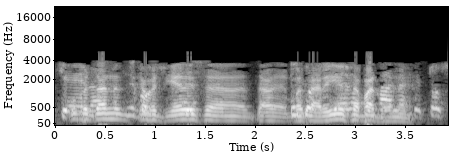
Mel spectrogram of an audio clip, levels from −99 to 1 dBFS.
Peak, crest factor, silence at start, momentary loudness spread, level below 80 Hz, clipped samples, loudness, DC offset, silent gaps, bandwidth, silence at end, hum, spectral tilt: 0 dBFS; 14 dB; 0.05 s; 8 LU; -52 dBFS; 0.2%; -13 LUFS; under 0.1%; none; 5.4 kHz; 0.05 s; none; -8.5 dB/octave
